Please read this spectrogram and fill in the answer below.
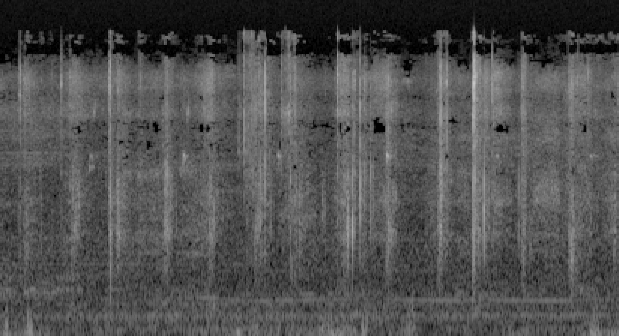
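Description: Footsteps crunching irregularly on gravelly dirt, with a faint steady hum in the background.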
